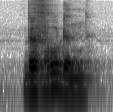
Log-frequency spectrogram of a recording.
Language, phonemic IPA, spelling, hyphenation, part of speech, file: Dutch, /bəˈvrudə(n)/, bevroeden, be‧vroe‧den, verb, Nl-bevroeden.ogg
- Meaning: 1. to understand, to comprehend, to suspect, to realise 2. to instruct, to inform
